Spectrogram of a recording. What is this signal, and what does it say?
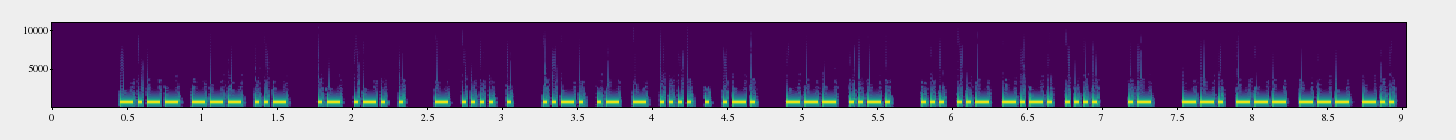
Morse code, heard as a keyed tone, about 37 wpm, 700 Hz. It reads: YOU ARE THE FATHER OF SUCH A GOOD
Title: Sentences from Top 1500 Words 40wpm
